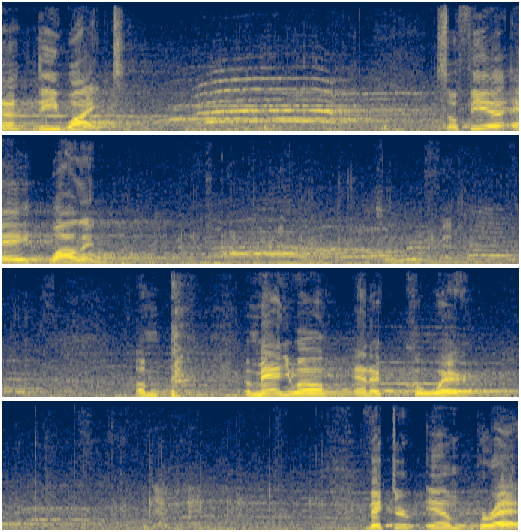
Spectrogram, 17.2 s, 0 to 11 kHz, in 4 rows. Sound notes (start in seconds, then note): 5.8 cheers; 11.6 cheers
